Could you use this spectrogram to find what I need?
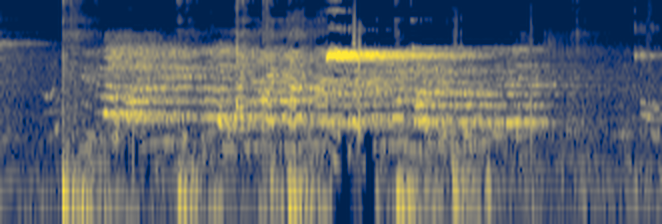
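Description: Spectators cheer and shout from the stands.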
